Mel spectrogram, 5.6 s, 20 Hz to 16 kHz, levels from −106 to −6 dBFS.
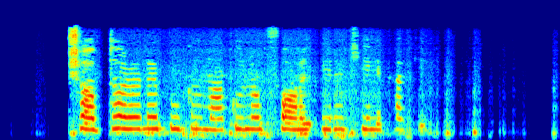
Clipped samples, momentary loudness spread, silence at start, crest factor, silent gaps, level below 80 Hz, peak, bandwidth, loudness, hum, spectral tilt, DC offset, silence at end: under 0.1%; 24 LU; 0.7 s; 20 dB; none; -66 dBFS; -2 dBFS; 8 kHz; -21 LUFS; none; -4 dB/octave; under 0.1%; 0.85 s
